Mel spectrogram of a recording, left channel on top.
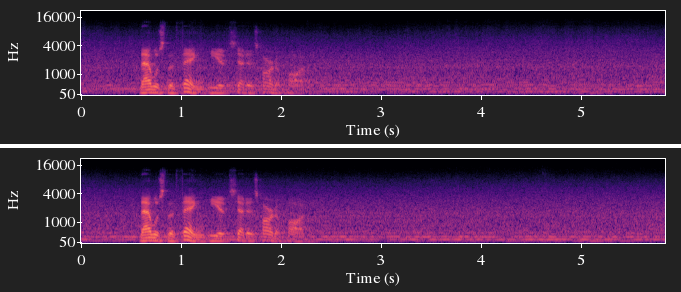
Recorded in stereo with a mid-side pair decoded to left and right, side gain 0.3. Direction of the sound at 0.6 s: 15° right.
